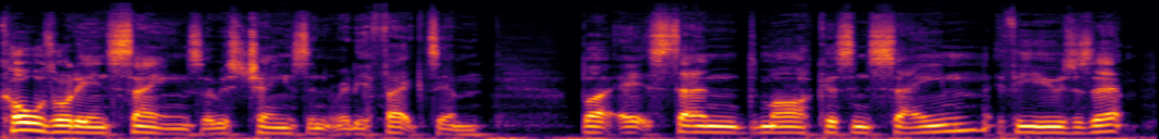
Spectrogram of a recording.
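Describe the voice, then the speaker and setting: Here a British man who does voice acting and content creation answers fans' questions in a loose, unscripted way, full of blunt jokes and swearing. His dark-toned voice is medium in pitch and moderately paced, captured in clean studio sound without echo.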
